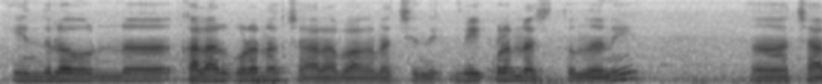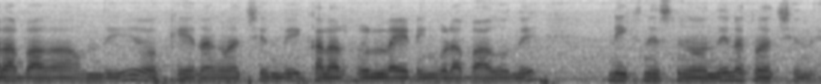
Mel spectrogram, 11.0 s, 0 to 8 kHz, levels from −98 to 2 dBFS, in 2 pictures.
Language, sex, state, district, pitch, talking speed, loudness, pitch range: Telugu, male, Telangana, Karimnagar, 125 Hz, 155 wpm, -22 LUFS, 120-135 Hz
